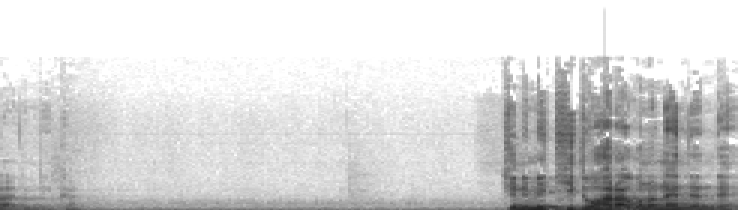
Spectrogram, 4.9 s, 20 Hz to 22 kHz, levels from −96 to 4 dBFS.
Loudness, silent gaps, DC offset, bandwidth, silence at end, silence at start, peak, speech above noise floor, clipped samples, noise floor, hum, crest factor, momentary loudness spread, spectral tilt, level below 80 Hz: -16 LUFS; none; under 0.1%; 14.5 kHz; 0 s; 0 s; 0 dBFS; 25 dB; under 0.1%; -42 dBFS; none; 20 dB; 23 LU; -5 dB/octave; -42 dBFS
